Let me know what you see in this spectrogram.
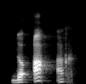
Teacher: Dans le mot doar, le aleph est une consonne, on arrête un arrêt glottal, un arrêt aleph, doar, sous laquelle apparaît la voyelle patach.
